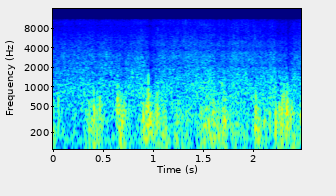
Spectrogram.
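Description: Wind buffeting the microphone in irregular gusts over the wash of the sea.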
